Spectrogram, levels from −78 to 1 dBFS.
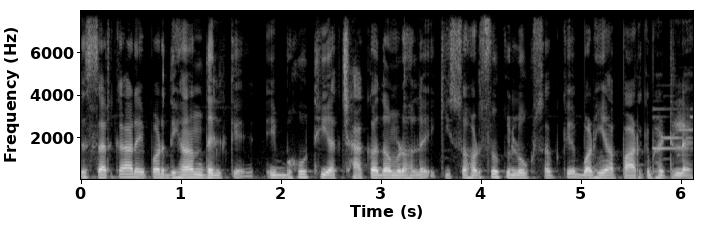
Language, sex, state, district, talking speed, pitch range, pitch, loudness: Maithili, male, Bihar, Saharsa, 195 wpm, 110-125 Hz, 115 Hz, -20 LUFS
